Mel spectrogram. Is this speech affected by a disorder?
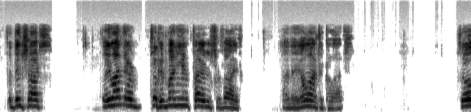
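Yes: Parkinson's.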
